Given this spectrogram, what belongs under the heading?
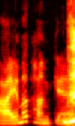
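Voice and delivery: ordinary talk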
